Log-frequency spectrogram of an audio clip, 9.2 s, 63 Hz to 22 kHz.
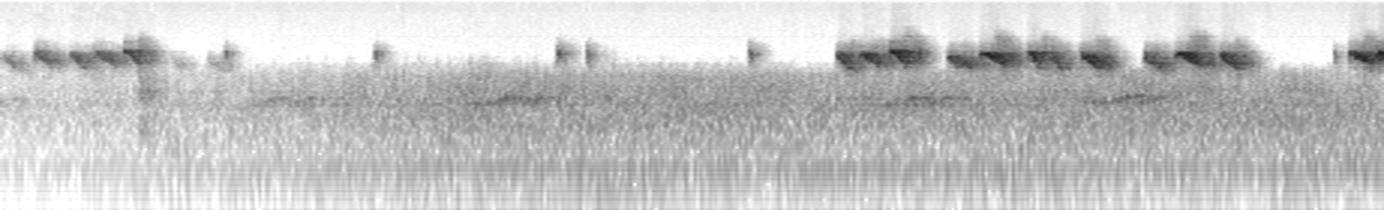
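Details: Oriental white-eye singing openly as a hobby bird, 11 September 2022: a few high twittering notes, then passing traffic rumble dominates before a later burst of bright, high, clustered warbles over the noise.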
